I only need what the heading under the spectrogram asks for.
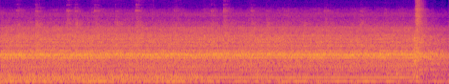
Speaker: again, that sound is what you want. That's a very good sound.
